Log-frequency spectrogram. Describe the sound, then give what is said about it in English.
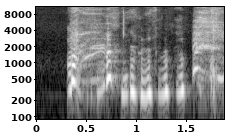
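A voice imitates a stifled cough, as if trying hard not to cough: a strained vocal onset, then a quick series of four or five choppy, muffled bursts held back in the throat, ending in a breathy exhale, fairly loud. “And so I was like sitting there like trying so hard not to cough to like not seem cool.”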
